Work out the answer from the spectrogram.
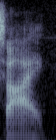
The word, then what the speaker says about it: psi: It's psi. The P is silent. It's just pronounced psi. So yes, psychic.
